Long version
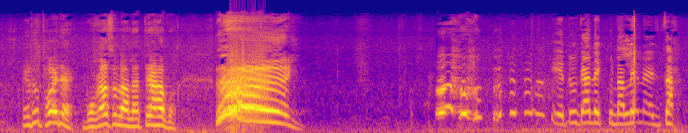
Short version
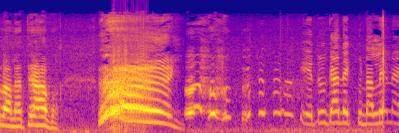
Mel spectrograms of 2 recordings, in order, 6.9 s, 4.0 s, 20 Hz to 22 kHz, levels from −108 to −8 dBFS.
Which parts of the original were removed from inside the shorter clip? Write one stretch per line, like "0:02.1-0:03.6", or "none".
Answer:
0:03.0-0:04.3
